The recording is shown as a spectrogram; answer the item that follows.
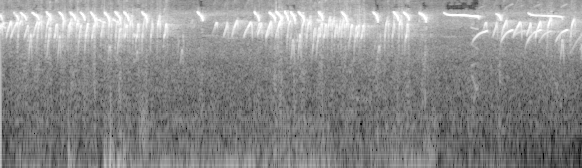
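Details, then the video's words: Trapping lure of pied bush chat: busy, high chirping phrases with short pauses, ending in sparser, sweeping whistled notes. "Suara pikat burung mantenan ampuh"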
